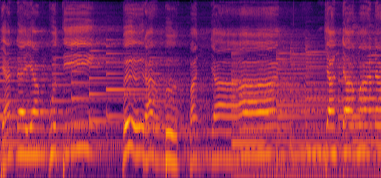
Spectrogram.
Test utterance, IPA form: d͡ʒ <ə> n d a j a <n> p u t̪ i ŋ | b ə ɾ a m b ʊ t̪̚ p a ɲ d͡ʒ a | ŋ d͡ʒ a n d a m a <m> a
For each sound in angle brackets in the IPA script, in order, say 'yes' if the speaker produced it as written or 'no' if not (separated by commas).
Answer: no, no, no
